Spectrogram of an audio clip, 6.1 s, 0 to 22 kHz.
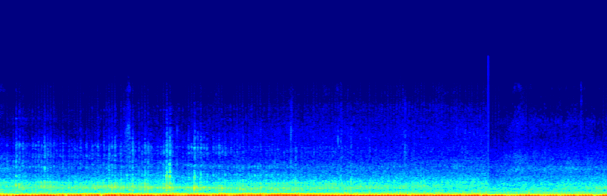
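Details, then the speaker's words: Tuned, daily-driven 2011 BMW F10 535i, 155,000 miles, heard from behind at the exhaust; deep even idle burble, no ticking, misses or rattles. Owner reports loud ticking from under the front only on winter cold starts, unknown cause. "but yeah man this thing sounds too good I can stand back here all day all day"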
